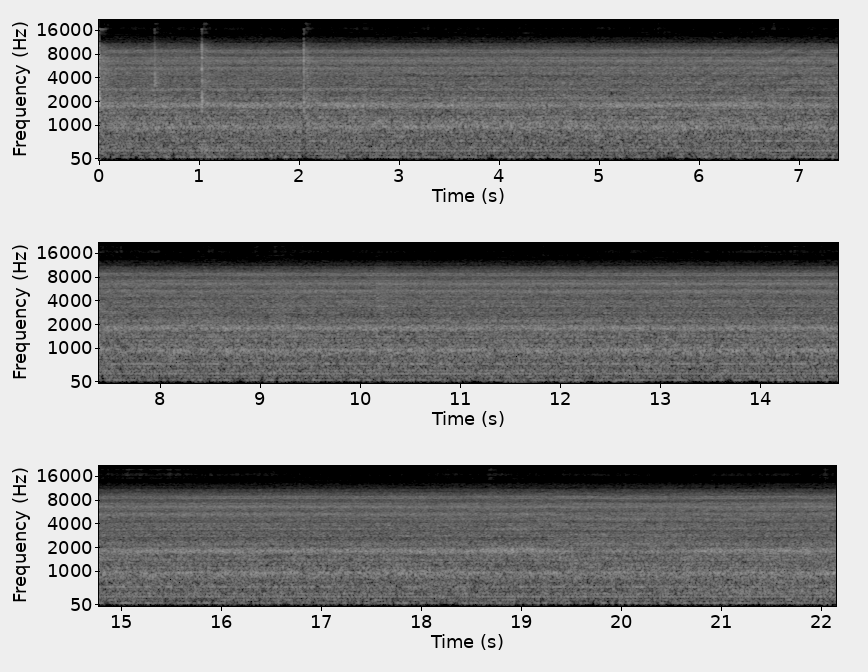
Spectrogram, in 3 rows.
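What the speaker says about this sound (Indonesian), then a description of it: "di sini kipas atau fan sudah berfungsi dengan normal ya, atau berputar dengan normal ya, karena ada peningkatan suhu dari inverternya" Cooling fan of a 2000W 48V low-frequency inverter running under load, a steady, even whirring hiss with a constant hum, unbroken throughout.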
